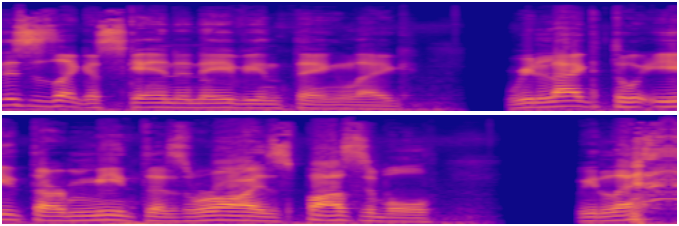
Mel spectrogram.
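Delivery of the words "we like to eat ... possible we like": put-on Swedish accent. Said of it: "don't know if I could do a Swedish accent".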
